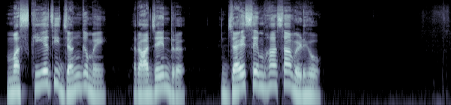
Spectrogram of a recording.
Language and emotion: Sindhi, neutral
